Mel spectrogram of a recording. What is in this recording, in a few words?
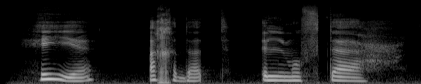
Past tense Arabic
